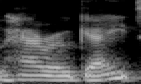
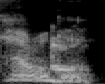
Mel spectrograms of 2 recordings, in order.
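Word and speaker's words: Harrogate: how to pronounce it, it will tell you Harogate. And it's not Harogate, it's Harriut.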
